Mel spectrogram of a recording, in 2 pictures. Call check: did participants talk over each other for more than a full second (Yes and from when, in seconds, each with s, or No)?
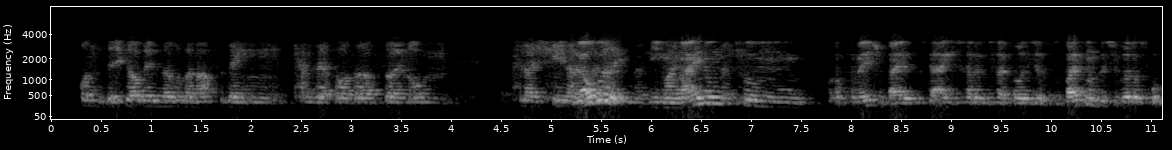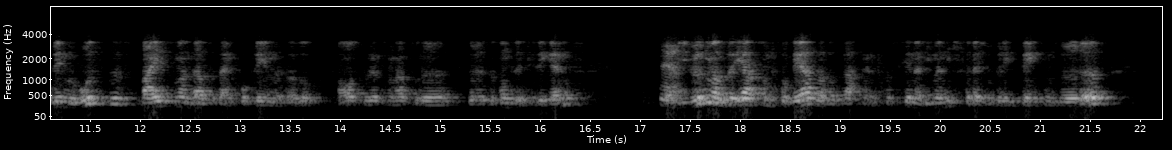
Yes, from 5.0 s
